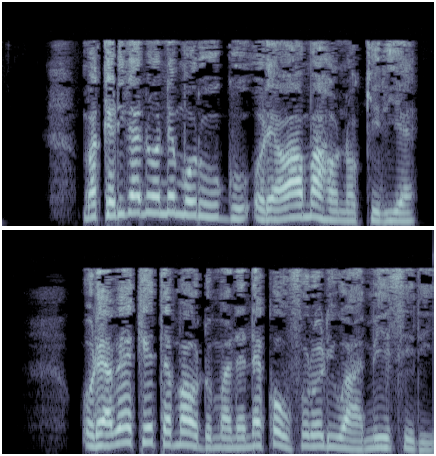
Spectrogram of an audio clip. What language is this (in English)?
Kikuyu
